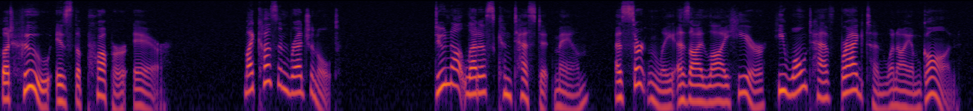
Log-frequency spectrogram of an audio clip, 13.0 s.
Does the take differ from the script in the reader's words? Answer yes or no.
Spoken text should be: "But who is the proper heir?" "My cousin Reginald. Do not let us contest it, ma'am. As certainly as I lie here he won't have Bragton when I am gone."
no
